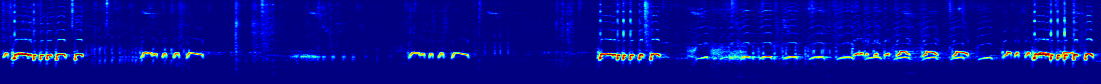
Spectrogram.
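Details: A big-voiced local zebra dove, kept as a lure to make other doves reply, utters repeated bursts of fast staccato coos, some short phrases and a longer rolling series near the end, all loud and clear.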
